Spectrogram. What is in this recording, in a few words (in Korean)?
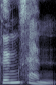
korean climbing; samsung YP-U5; Audio User Interface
